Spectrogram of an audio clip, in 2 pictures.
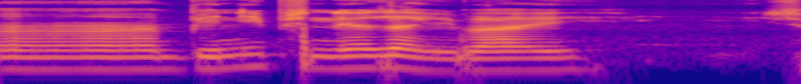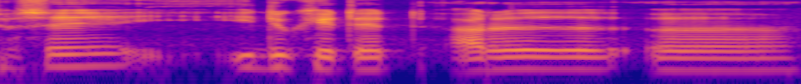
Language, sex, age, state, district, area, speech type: Bodo, male, 30-45, Assam, Kokrajhar, rural, spontaneous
